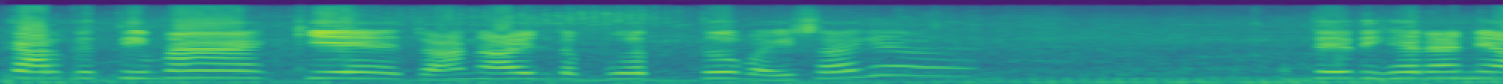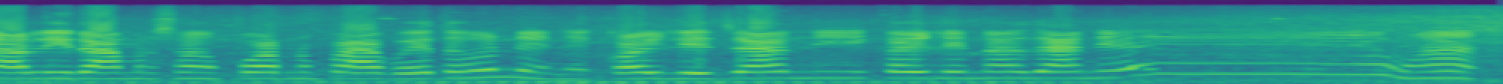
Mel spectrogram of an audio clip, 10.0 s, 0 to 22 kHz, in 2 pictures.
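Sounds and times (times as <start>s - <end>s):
street traffic rumble: 0.0s - 10.0s.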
